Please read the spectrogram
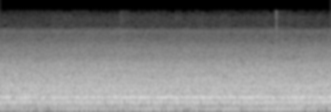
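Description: Steady hum of a ventilation fan running, with two steady low tones over an even rush of air.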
